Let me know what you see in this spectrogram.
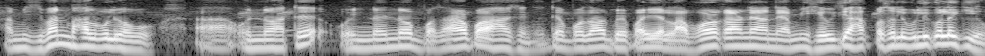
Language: Assamese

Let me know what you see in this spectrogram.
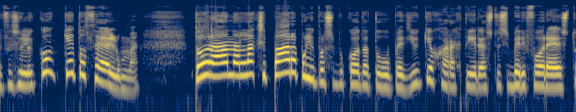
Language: Greek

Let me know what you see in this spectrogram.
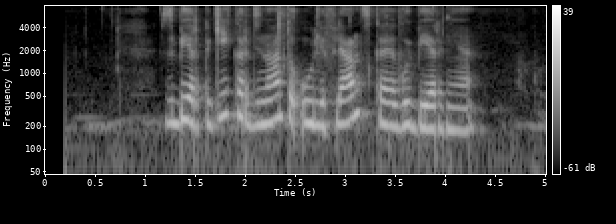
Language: Russian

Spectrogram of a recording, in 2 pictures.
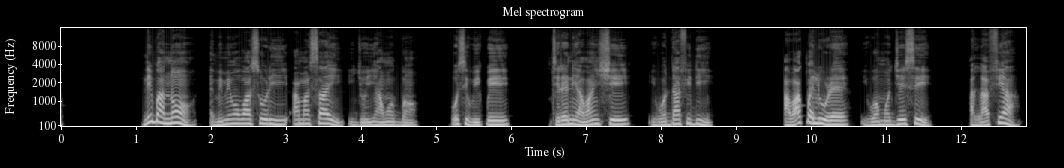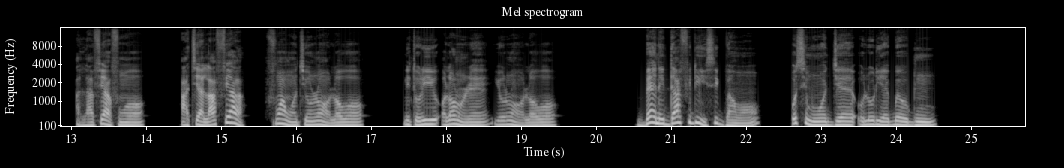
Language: Yoruba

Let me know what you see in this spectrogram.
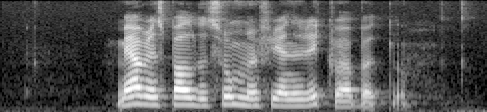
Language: Faroese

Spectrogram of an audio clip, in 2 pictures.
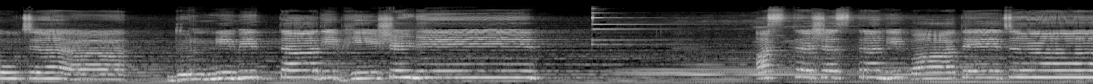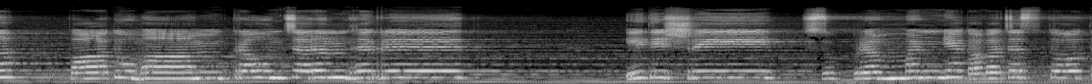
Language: Hindi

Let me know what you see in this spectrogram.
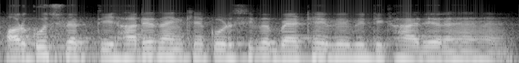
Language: Hindi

